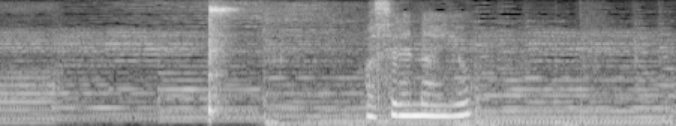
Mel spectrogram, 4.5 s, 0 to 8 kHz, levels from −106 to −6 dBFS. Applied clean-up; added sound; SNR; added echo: none; Tambourine; 0 dB; none.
